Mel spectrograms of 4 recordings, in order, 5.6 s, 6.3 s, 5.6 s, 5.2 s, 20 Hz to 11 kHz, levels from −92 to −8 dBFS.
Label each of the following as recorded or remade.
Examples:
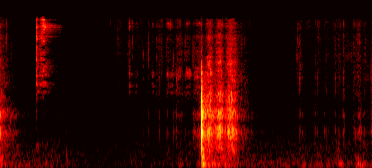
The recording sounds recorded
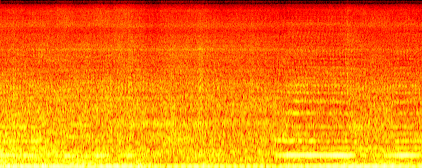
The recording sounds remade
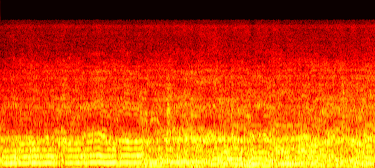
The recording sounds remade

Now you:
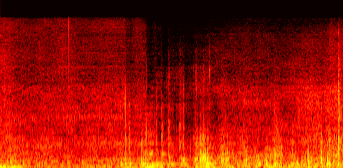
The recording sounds remade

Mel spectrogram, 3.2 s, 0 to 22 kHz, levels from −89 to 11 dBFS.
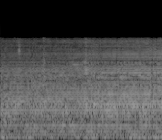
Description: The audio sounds remade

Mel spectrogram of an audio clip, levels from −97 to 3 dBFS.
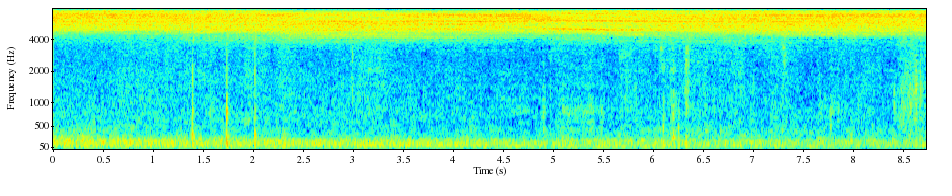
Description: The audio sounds recorded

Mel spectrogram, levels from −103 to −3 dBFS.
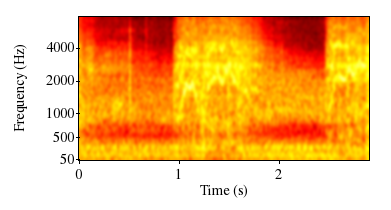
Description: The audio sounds remade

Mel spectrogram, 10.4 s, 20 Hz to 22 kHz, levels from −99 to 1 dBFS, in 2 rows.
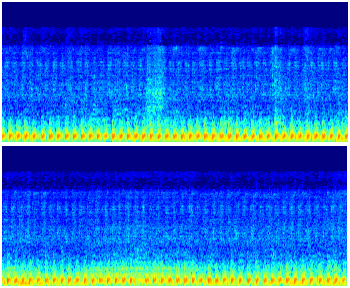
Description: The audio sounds recorded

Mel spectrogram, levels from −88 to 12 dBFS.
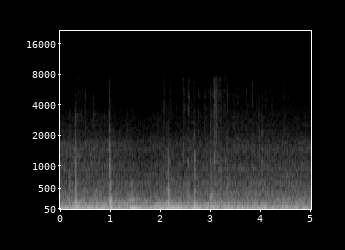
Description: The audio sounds recorded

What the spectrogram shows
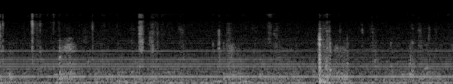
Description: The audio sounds recorded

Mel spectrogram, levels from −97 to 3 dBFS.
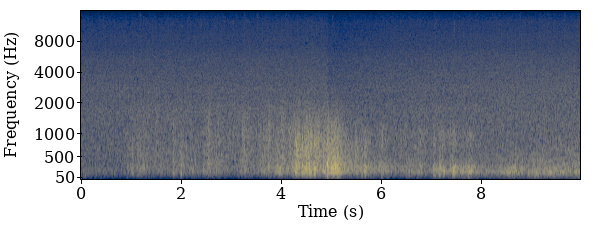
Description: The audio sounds recorded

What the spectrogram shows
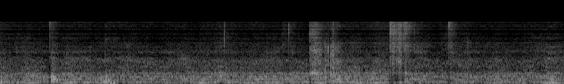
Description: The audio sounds remade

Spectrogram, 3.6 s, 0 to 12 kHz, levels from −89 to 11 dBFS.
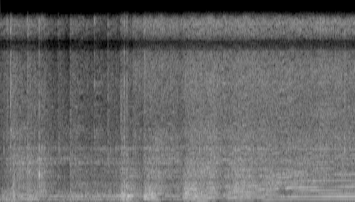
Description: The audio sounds remade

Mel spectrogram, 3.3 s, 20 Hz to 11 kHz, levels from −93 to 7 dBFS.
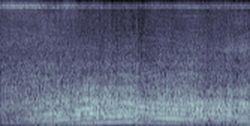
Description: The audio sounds remade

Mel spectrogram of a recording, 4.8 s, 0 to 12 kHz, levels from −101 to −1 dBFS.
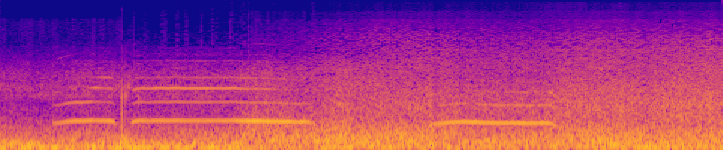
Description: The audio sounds recorded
